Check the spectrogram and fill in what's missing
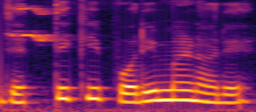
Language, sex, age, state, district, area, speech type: Odia, female, 30-45, Odisha, Balasore, rural, spontaneous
